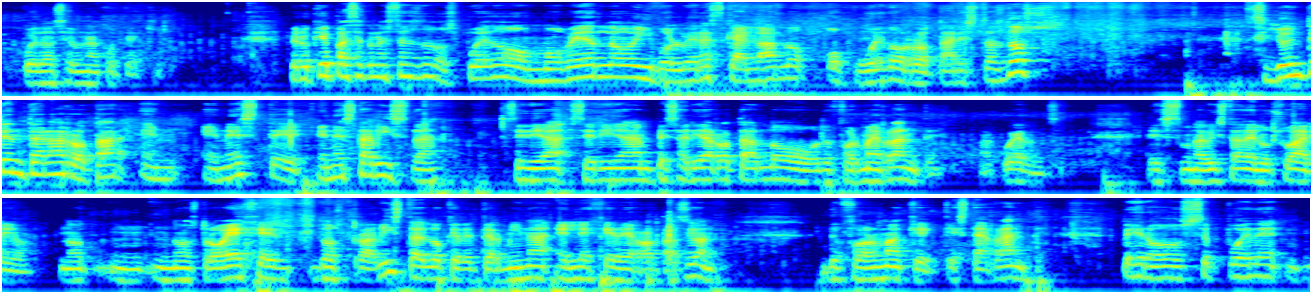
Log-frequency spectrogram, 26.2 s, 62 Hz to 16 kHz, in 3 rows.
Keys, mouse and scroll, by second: 1.5 click, 8.7-9.1 typing, 8.9 middle click, 14.2 shift+r, 16.0 Escape, 22.9 r, 24.2 Escape.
